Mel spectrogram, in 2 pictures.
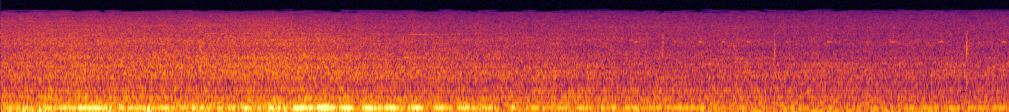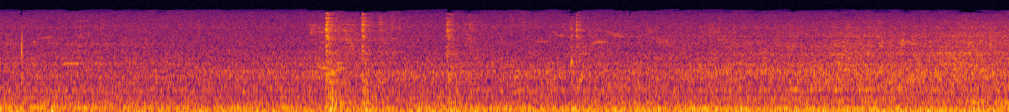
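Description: Low rumble of a freight train moving away after clearing the crossing, loudest in the first two seconds and then fading into a steady low hum. A few sharp clicks about seven seconds in fit a pickup truck's tyres crossing the rails.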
